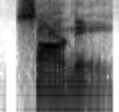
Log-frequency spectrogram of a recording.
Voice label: "sarnie", American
